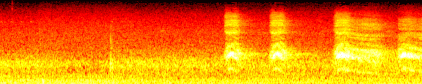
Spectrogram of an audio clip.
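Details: American crow family in a backyard, calls differing between individuals; quiet start, then four harsh caws in quick succession, the third loudest.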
